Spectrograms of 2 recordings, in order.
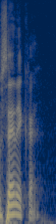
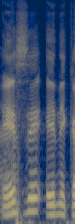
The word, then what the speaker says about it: SNK: No, es SNK. SNK es por los juegos de SNK.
